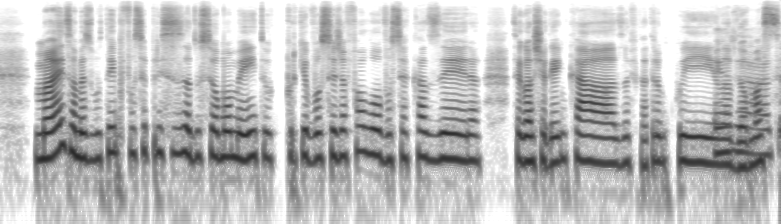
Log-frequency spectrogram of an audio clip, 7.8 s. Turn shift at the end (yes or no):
yes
